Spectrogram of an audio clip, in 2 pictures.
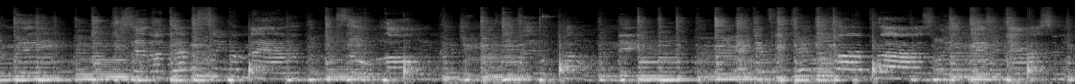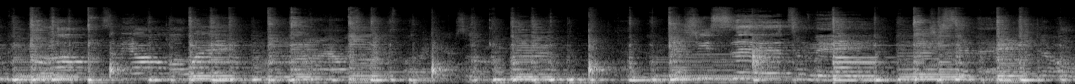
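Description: Acoustic guitar strummed in a steady rhythm, with percussive chord strokes.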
